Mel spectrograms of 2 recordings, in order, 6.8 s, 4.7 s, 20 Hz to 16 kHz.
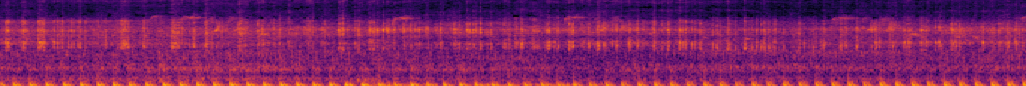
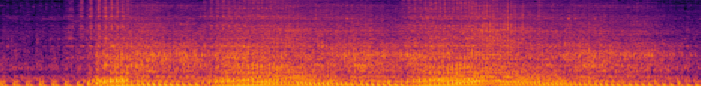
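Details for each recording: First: Suzuki Smash Titan single-cylinder at warm idle after nearly 1 hour running, following rebuild with Shogun 0.75 oversize piston and new oil filter: a quick, even beat with no knocks or misses, smooth and healthy, though oil still drips. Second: Suzuki Smash Titan single-cylinder motorcycle with new Shogun 0.75 oversize piston, running without an air filter element (box only, cracked): revved and held, rough buzzing shake and rattle as revs climb; vibration at high revs, cause unclear.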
